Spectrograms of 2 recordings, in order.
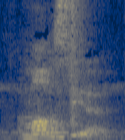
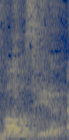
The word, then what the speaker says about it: Malvasia: You pronounce it as Malvasia. I've heard other people pronounce it Malvasia. – And then there's also the Central Italian pronunciation of Malvasia. – So they're all acceptable pronunciations.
